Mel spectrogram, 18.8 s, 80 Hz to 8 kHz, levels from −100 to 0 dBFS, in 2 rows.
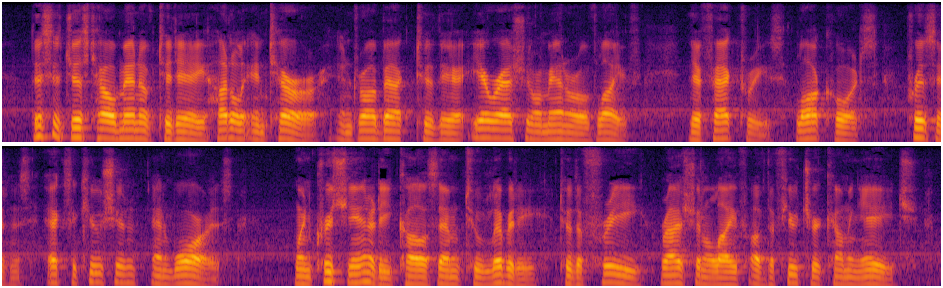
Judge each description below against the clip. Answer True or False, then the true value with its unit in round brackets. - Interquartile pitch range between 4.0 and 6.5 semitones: False (3.3 semitones)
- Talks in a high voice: False (120 Hz)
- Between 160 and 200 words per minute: False (140 wpm)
